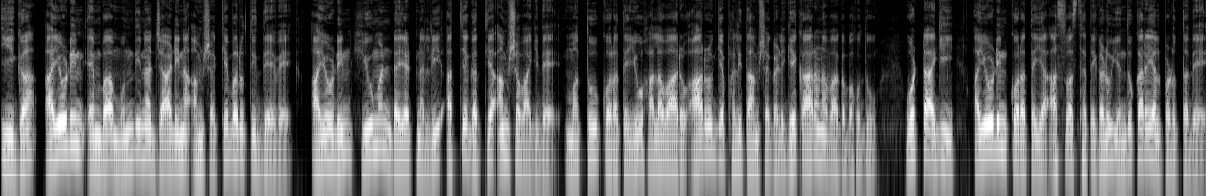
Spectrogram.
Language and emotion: Kannada, neutral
